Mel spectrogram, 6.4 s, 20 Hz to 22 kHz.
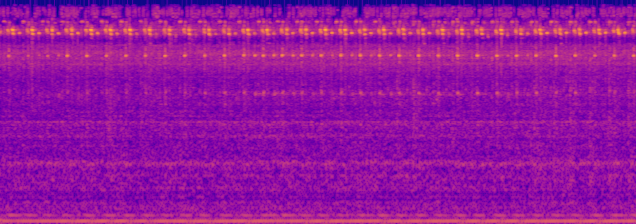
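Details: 1963 AMC Rambler wagon 287 V8 idling cold after about 5 minutes, driven ~100 miles with the fault: steady dry squeal pulsing with engine speed from up top; left-bank rocker shaft oil-starved after bolt mix-up during valve stem seal job.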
